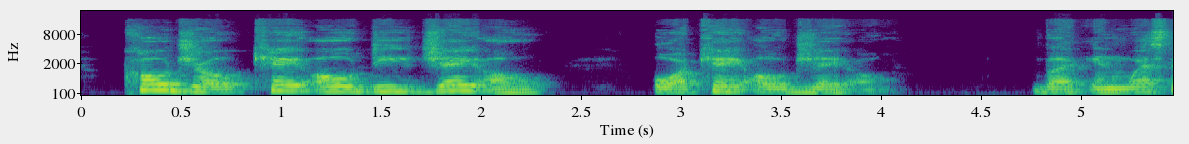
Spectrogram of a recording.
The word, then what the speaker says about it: Kodjo: And DJ in West Africa languages, DJ or DI or DW is pronounced with the J sound.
